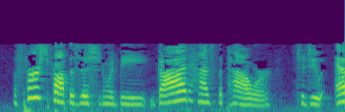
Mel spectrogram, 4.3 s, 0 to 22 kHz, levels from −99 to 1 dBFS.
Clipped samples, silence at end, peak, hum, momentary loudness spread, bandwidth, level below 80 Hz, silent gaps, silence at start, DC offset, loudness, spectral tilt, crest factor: under 0.1%; 0 s; 0 dBFS; none; 13 LU; 5.4 kHz; -42 dBFS; none; 0.2 s; under 0.1%; -16 LUFS; -6.5 dB/octave; 16 dB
